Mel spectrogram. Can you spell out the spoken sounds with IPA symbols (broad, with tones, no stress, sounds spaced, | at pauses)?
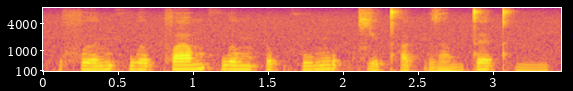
f ə˨˦ n h w ə˨˩ p̚ f a˨˦ m h w ə˧ m ʔ ə˨˩ p̚ h u˨˦ ŋ ə˦˥ p̚ t͡ɕ e˨˦ t̪ʰ a˨˩ k̚ z a̤˨˩ m t̪ ɛ˧ t̪ʰ i̤˨˩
